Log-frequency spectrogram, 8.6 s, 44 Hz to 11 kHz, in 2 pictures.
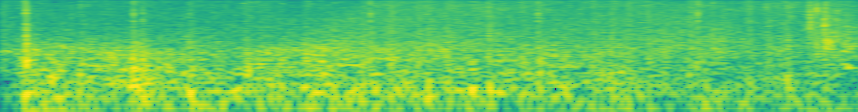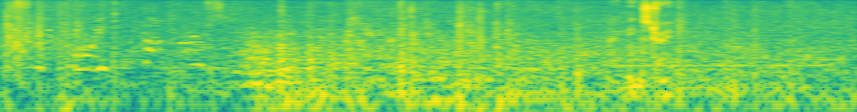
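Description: Thunder from a lightning strike in The Witcher 3 video game rumbles low and heavy amid steady rain, with a deep roll building through the middle and some faint voice underneath.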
